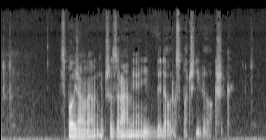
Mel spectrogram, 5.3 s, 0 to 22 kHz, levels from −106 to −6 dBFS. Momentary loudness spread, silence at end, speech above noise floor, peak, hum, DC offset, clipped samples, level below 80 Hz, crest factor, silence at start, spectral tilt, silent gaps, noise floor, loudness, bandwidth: 16 LU; 0.15 s; 26 dB; -2 dBFS; none; under 0.1%; under 0.1%; -50 dBFS; 24 dB; 0 s; -6.5 dB/octave; none; -50 dBFS; -25 LUFS; 16.5 kHz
